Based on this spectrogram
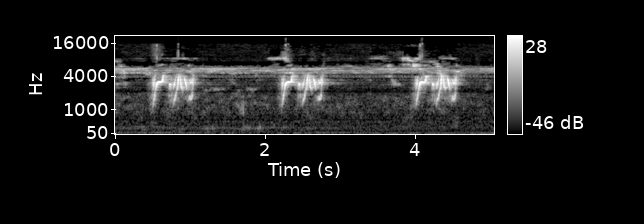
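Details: Streaked Flycatcher of the subspecies solitarius, Brazilian Cerrado: three squeaky, sharply rising phrases repeated about every one and a half seconds over a constant high insect whine.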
